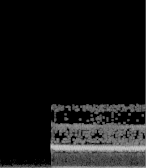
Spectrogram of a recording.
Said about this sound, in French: c'est le coup de sifflet.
